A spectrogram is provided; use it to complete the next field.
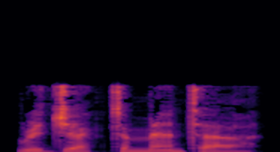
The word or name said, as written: rejectamenta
